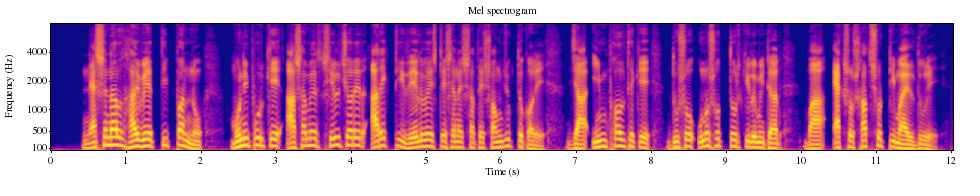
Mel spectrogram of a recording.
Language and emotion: Bengali, neutral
